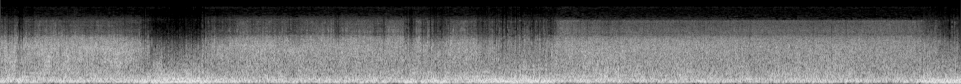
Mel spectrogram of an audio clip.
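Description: Loud, steady rush of wind buffeting the microphone on a moving motorcycle, with the bike's road noise underneath.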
